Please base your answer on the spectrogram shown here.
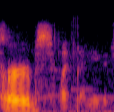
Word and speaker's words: herbs: As someone that doesn't actually pronounce my H's much, I still pronounce H in herbs. Yeah, herbs.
